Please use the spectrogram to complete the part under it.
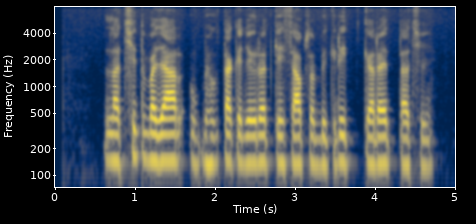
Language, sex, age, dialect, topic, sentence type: Maithili, male, 36-40, Southern/Standard, banking, statement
